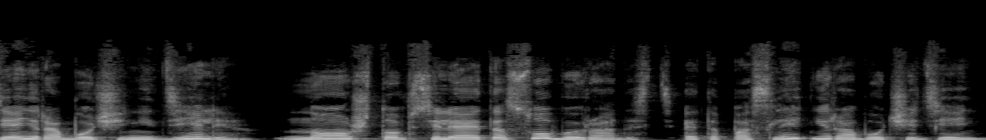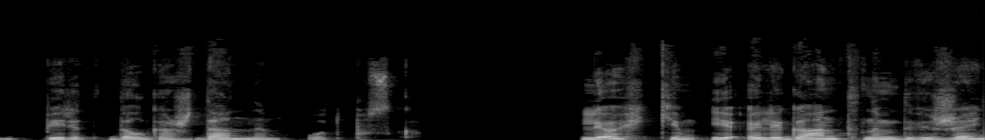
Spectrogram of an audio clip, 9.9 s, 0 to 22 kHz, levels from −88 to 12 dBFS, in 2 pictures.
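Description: No technical faults occur at any point in the clip.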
